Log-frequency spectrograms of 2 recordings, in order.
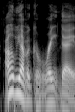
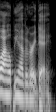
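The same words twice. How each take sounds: First: It sounds snide and mean. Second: It sounds warm and sincere. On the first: The listener heard it as an insult. "you could have heard it with" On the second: The speaker meant it kindly. "I could be like, "Oh"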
